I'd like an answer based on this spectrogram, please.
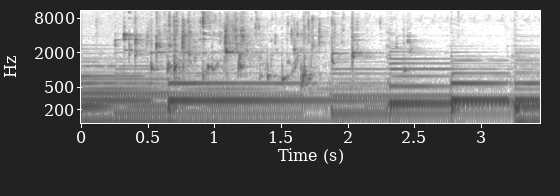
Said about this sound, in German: Vorsichtig schöpfst du das Wasser und befeuchtest dein Gesicht.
